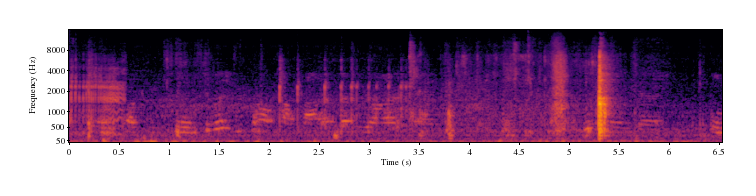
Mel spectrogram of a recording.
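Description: Faint voices murmuring in the background, with a few light clicks and one sharp click about five seconds in, the loudest sound here.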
